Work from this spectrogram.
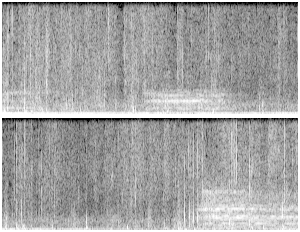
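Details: Sheep giving two separate bleats, a short wavering one early and a stronger, quavering bleat near the end, with a constant low hum and scattered knocks in between.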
